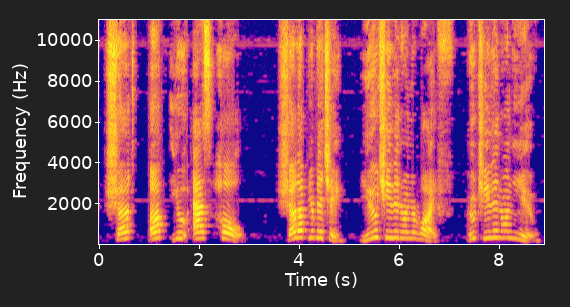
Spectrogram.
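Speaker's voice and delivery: high, loud, drawn-out scolding; indignant yell at a character, words stretched out; exasperated outburst. Real, not acted. Reader yells at the story's character.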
